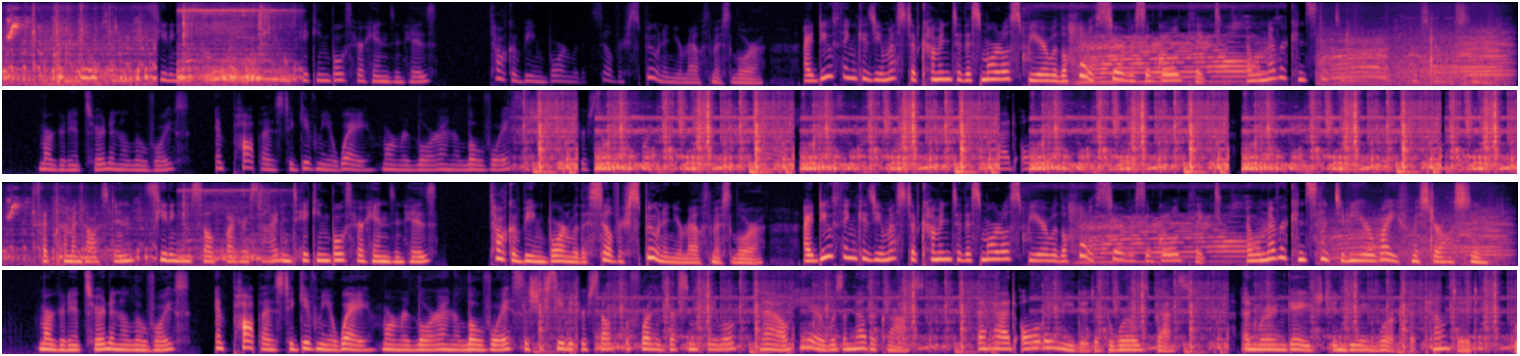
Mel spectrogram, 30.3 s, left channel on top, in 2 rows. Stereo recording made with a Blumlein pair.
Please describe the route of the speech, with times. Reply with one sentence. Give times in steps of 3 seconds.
In this clip you hear the speech on the right from 0 s, in the centre from 9 s and on the right from 12 s.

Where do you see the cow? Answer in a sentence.
In this clip you hear the cow on the left.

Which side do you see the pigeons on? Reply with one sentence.
You can hear the pigeons on the left.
